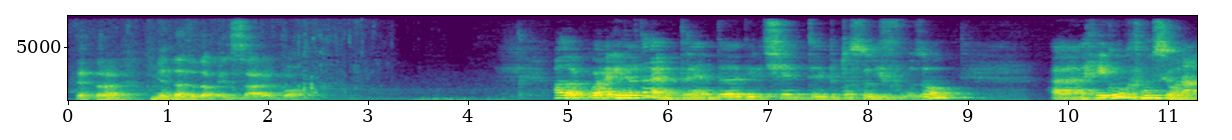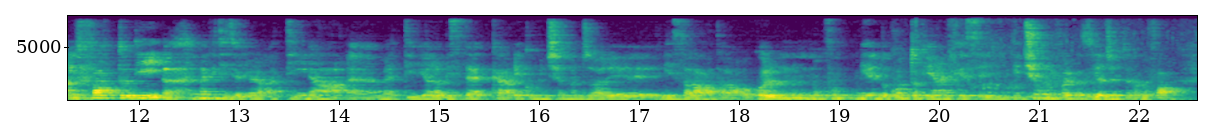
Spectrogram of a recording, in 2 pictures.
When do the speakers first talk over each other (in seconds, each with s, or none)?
none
